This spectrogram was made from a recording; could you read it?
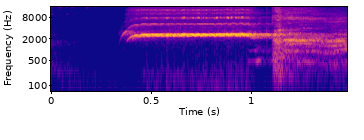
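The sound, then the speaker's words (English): A personal safety (rape) whistle is blown once, a loud, piercing, steady shriek lasting under a second, then cuts into a burst of rough, noisy sound. “Rape whistle!”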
